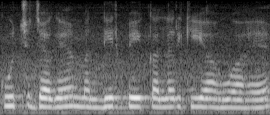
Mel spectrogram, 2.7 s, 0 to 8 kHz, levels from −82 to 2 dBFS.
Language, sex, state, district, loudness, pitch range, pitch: Hindi, female, Rajasthan, Bikaner, -15 LUFS, 215-230 Hz, 225 Hz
